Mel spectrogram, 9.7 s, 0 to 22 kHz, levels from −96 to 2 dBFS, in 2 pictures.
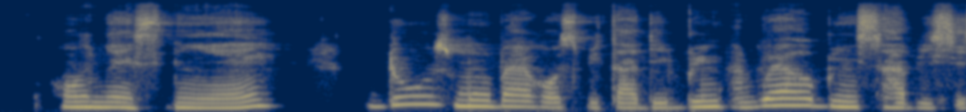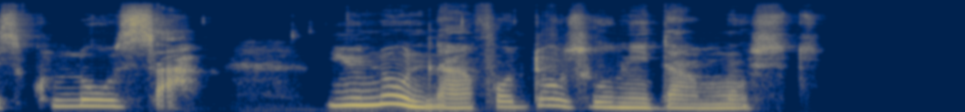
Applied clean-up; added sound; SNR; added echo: neural mask model Resemble Enhance denoiser.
